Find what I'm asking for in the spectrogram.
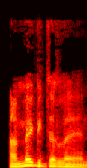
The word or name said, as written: amygdaline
